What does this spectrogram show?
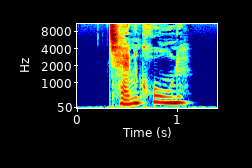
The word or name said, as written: tandkrone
